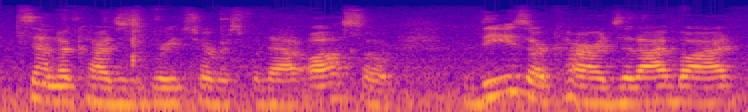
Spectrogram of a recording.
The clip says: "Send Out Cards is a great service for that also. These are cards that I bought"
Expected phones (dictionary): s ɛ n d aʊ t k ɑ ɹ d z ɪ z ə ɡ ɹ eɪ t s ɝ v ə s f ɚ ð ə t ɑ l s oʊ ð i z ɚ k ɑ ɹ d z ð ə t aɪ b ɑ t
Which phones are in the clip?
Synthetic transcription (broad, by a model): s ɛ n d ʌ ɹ k ɑ ɹ d z ɪ z ə ɡ ɹ eɪ t s ɝ v ə s f ɚ ð ə t ɑ l s oʊ ð i z ɚ k ɑ ɹ d z ð ə t aɪ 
